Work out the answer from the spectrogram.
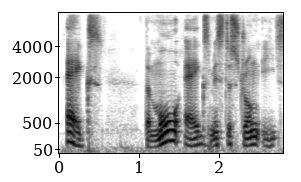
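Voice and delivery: plain reading voice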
